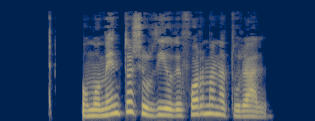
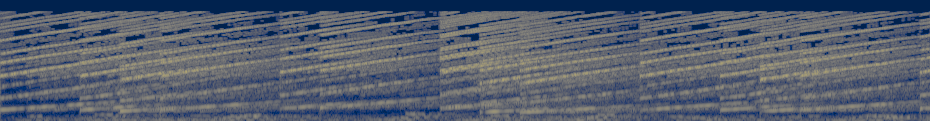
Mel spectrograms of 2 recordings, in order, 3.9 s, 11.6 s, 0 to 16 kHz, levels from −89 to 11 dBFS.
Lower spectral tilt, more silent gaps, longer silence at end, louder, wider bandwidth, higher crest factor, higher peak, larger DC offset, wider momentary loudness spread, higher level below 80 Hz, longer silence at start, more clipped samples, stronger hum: first, -5 dB/octave vs 1.5 dB/octave; first, 0.71-1.02 s vs none; first, 0.65 s vs 0 s; about the same, -16 LUFS vs -18 LUFS; about the same, 11.5 kHz vs 11.5 kHz; about the same, 16 dB vs 16 dB; first, 0 dBFS vs -6 dBFS; neither; first, 18 LU vs 5 LU; second, -64 dBFS vs -52 dBFS; first, 0.6 s vs 0 s; neither; neither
